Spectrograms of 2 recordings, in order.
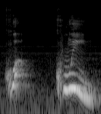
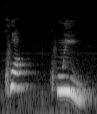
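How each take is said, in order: Both takes have the same delivery.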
